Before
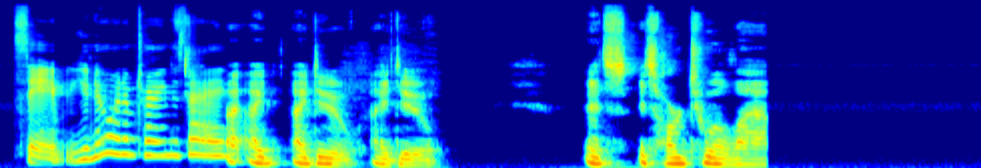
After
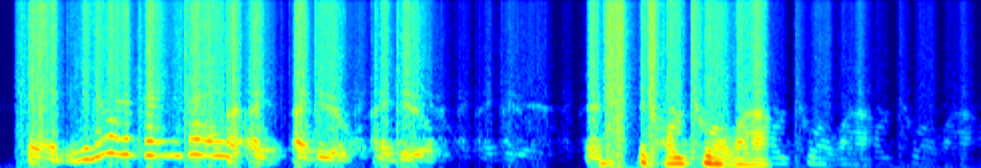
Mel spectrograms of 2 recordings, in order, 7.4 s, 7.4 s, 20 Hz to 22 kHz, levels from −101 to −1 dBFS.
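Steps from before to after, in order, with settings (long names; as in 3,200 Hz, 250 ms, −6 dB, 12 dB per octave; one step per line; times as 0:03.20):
0:01.72–0:04.50: high-pass filter 350 Hz 24 dB per octave
flanger 0.6 Hz, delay 9.3 ms, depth 8.4 ms, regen +33%
feedback echo with a high-pass in the loop 777 ms, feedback 41%, high-pass 740 Hz, level −22.5 dB
converter with an unsteady clock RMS 0.11 ms
level +6 dB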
